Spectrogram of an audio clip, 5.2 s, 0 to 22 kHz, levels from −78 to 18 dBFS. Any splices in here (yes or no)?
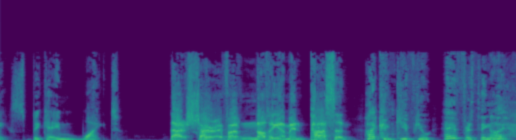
yes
